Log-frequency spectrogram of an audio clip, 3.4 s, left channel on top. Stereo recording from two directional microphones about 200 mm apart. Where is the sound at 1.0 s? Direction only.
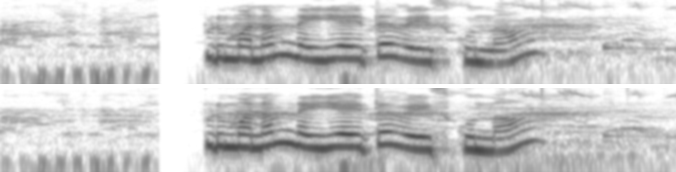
45° right (ahead or behind).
